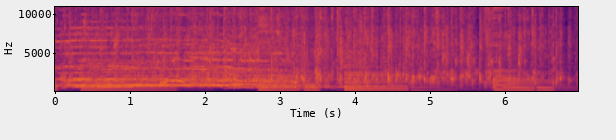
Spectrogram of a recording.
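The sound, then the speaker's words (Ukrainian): A large audience claps and cheers with scattered whoops as a performer is introduced onto the stage, the dense applause running continuously under loud, sustained stage music chords for the full length. “Зустріньте її такими аплодисментами.”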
